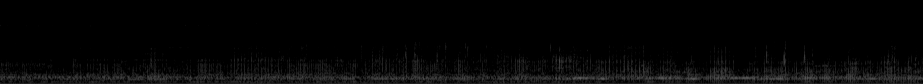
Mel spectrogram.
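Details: Teething kitten, eight weeks old, gnawing a baby blanket and purring: an even, low vibrating purr throughout, with faint chewing ticks and rustles, plus a soft high tone in the background.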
